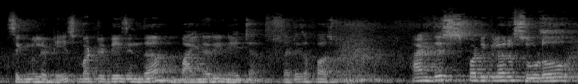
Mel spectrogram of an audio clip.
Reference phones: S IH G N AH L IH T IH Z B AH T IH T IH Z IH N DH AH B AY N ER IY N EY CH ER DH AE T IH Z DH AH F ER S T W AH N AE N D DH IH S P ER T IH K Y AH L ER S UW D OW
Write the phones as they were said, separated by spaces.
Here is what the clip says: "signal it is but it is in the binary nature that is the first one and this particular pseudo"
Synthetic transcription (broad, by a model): S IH G N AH L IH T IH Z B AH T IH T IH Z IH N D AH B AY N ER IY N EY CH ER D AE T IH Z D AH F ER S T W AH AE N D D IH S P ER T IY K Y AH L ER S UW D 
